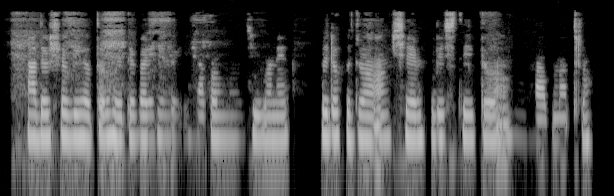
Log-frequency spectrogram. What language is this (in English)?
Bangla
